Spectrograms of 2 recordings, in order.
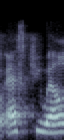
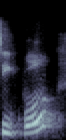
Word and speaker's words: SQL: So SQL is pronounced SQL. Some people still say SQL, it's whichever.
